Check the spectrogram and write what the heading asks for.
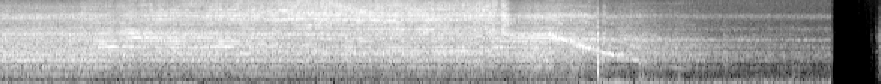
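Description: Power saw cutting through a wooden board, motor whining over the rasp of the cut; about four seconds in the blade is released and spins down with a falling whine.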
